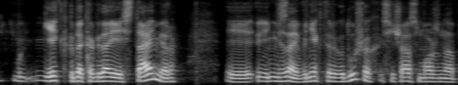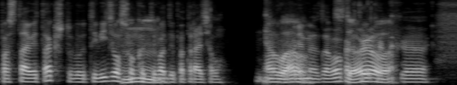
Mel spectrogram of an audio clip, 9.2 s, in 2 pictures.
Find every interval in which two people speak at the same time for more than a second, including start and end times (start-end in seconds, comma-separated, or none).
7.3-8.6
